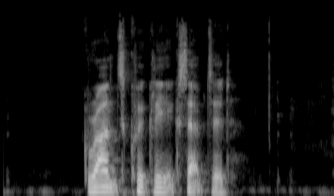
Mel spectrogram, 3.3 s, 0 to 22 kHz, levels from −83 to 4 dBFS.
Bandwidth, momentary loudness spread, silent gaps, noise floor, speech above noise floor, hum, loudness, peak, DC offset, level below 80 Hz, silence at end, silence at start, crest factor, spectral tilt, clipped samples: 14 kHz; 12 LU; none; -61 dBFS; 41 dB; none; -21 LUFS; -2 dBFS; under 0.1%; -48 dBFS; 1.05 s; 0.85 s; 22 dB; -5.5 dB/octave; under 0.1%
